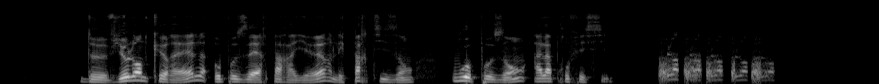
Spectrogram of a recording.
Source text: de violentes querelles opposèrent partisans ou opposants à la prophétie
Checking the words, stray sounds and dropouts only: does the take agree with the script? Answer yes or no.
no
